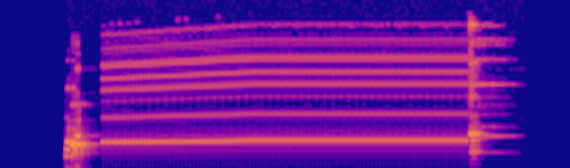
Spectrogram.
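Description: An electronic tally tone hums steadily while a counter ticks up.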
